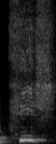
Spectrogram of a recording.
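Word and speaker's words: quiche: The next national holiday is National Kiche Day. Kiche. Kiche. Spelled with a qi. Q. Qui. Kiche day.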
